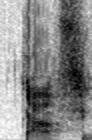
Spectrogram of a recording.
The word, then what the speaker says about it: Kaf: Podemos encontrar em outras fontes seu nome como sendo Kaf, Kaf com C ou com K, contudo a pronúncia correta é Kaf.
